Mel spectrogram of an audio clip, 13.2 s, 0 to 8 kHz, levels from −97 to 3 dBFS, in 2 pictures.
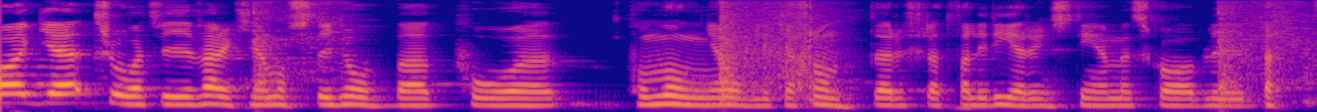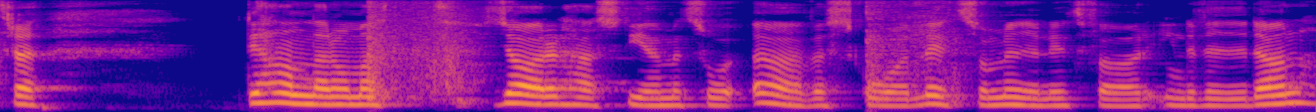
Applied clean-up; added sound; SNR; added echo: classical method log-MMSE.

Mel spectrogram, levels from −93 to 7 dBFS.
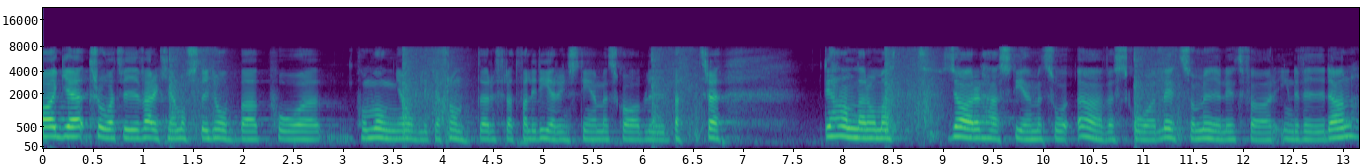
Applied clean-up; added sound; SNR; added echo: none; Gunshot, gunfire; 19 dB; none.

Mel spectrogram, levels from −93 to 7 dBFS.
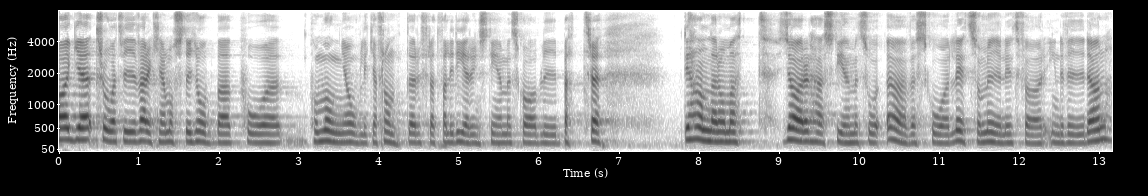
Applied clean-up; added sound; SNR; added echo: none; none; none; none.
